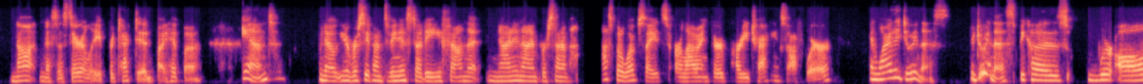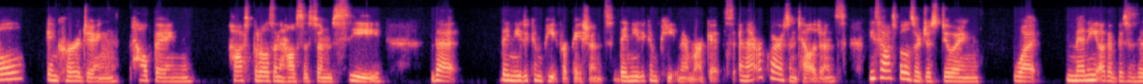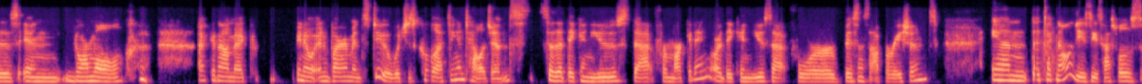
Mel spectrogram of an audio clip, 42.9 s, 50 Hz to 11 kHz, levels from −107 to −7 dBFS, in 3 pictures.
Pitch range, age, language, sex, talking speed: 155-200 Hz, 30-49, English, female, 140 wpm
